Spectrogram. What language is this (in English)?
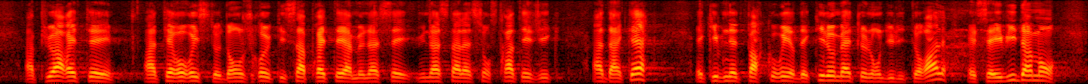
French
